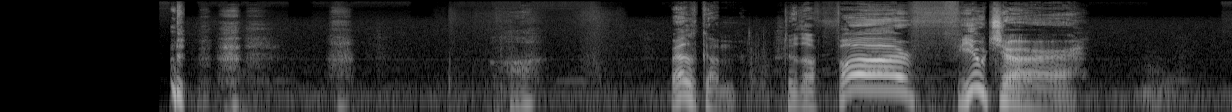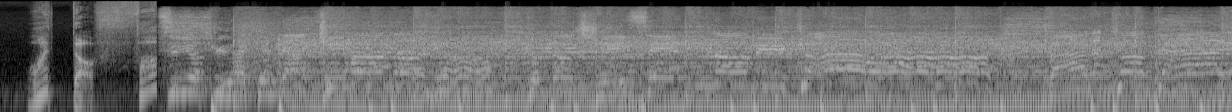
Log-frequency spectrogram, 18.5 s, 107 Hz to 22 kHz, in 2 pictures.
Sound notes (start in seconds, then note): 1.3 gasp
